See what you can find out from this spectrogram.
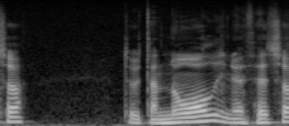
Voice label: "nool", Welsh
